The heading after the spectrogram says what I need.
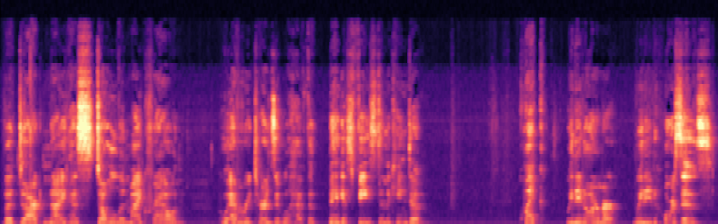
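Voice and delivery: a frantic king demanding help; upset king. Acted. King begging the knights to rescue his crown, high and urgent. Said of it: "It was the king".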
